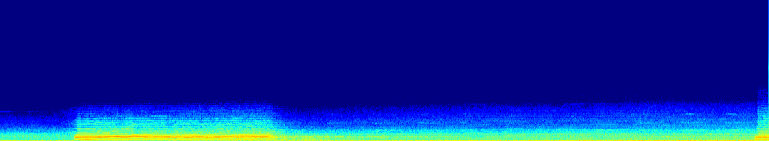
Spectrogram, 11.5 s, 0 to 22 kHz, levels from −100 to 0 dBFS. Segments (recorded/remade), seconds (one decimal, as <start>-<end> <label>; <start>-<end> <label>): 0.0-0.8 recorded; 0.8-2.6 remade; 2.6-7.0 recorded; 7.0-9.6 remade; 9.6-11.5 recorded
